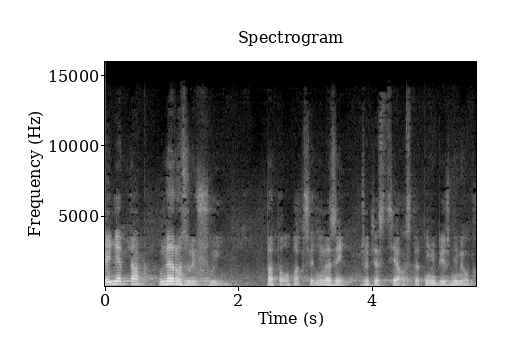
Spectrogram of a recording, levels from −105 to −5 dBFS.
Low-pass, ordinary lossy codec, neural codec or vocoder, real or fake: 14.4 kHz; AAC, 48 kbps; codec, 44.1 kHz, 2.6 kbps, DAC; fake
